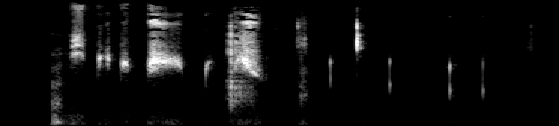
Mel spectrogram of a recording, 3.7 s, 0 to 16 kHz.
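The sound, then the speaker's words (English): Two ten-sided dice, rolled for a D100 roll, clatter and tumble across a surface, a dense rattle at first, then a handful of separate clicks that thin out as they settle. Quiet, with no voices. “One 10-sided dice and then another.”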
